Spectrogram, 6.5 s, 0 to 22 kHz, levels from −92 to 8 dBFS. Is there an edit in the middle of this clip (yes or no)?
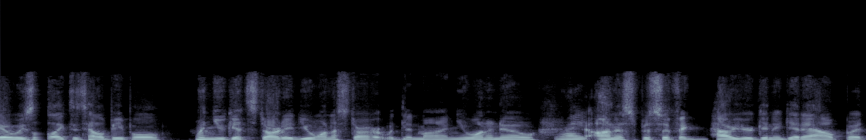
yes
